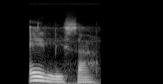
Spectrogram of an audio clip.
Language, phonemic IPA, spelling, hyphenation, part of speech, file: Greek, /ˈe.li.sa/, έλυσα, έ‧λυ‧σα, verb, El-έλυσα.ogg
- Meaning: first-person singular simple past active indicative of λύνω (lýno) and of λύω (lýo)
